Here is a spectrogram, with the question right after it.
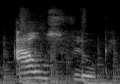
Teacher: Si la G se encuentra al final de una palabra, entonces esta se pronunciará como una K. Por ejemplo, Ausflug, que significa paseo.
